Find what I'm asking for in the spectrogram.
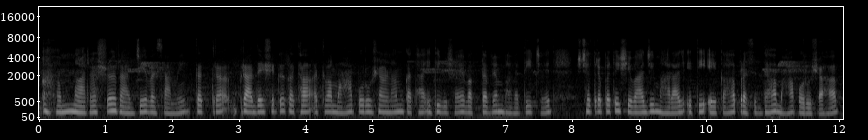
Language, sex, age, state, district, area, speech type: Sanskrit, female, 18-30, Maharashtra, Thane, urban, spontaneous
